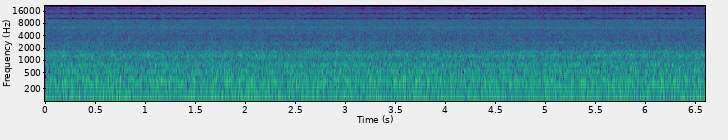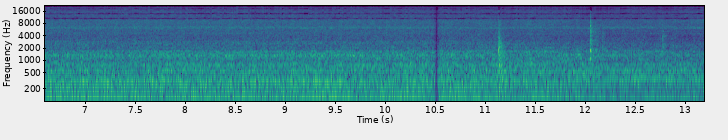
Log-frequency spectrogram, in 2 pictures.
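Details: Inboard engine in a 32 ft Marinette sedan flybridge, after motor mount adjustment to align the propeller shaft coupler: low, steady, even rumble with no knocks or wobble; idling smoothly.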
